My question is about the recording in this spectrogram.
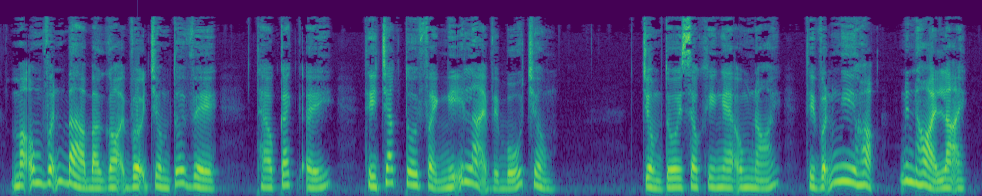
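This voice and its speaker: A woman's voice: mid-range voice, dark tone, dry recording, clean studio sound. Woman reading a story aloud. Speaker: narrator. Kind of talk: scripted first-person story narration.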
